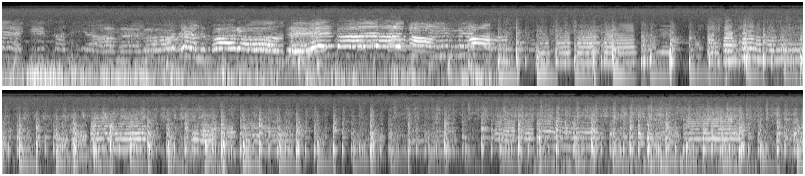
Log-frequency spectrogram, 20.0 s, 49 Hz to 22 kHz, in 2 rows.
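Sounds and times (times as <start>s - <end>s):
quick steady drum beat: 1.9s - 20.0s
brass band music: 6.4s - 20.0s.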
